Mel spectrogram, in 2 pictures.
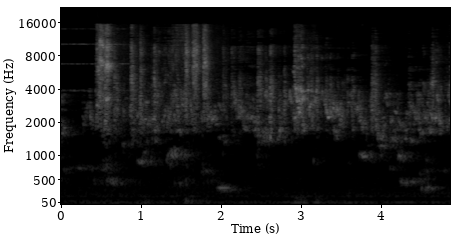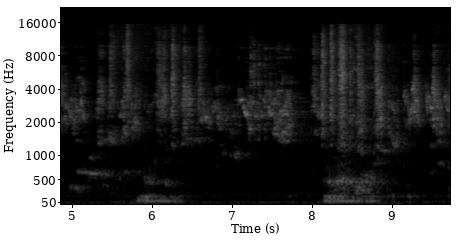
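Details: Several budgies chattering together in their aviary while playing: continuous high, scratchy warbles and chirps with harsh squawk bursts, plus two short low thuds.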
